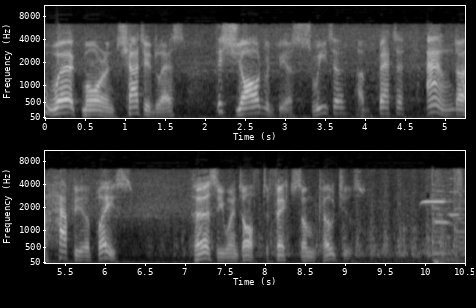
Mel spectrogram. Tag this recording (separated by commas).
Speech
